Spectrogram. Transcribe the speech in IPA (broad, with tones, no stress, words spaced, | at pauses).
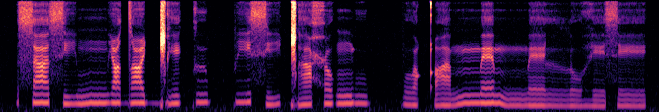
sa˦si˨mːi˦dˤi˦ ɡ͡ǁe˦ kɯ˦pːi˦ si˨˦ɡ͡ǁa˧ħo˦ ŋ͡mu˧pːo˨qʼa˨mːɛ˦ mːɛ˨ lːo˨ɦe˨se˧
